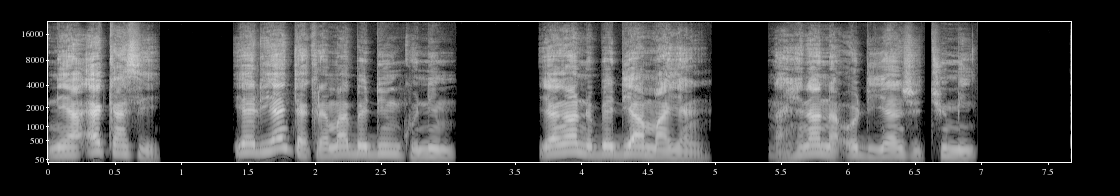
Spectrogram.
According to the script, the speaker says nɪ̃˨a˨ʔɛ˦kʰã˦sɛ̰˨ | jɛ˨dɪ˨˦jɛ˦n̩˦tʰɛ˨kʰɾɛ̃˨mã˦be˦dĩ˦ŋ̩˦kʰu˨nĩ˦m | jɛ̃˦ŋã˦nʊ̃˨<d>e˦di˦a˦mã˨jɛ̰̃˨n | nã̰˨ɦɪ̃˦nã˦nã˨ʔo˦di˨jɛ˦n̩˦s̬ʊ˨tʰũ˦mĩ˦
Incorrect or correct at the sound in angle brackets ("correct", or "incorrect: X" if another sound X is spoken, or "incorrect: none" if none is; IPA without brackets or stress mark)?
incorrect: b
